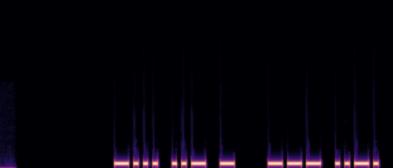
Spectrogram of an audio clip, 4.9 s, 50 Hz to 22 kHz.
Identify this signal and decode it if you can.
Morse code, heard as a keyed tone, about 20 wpm, 700 Hz. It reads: BUT OF
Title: Sentences from Top 1000 Words - Review Part 2 - 20wpm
